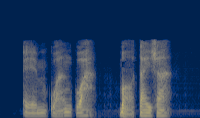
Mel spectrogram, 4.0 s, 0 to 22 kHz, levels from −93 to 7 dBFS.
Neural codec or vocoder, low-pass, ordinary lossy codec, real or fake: codec, 16 kHz in and 24 kHz out, 0.4 kbps, LongCat-Audio-Codec, two codebook decoder; 5.4 kHz; MP3, 32 kbps; fake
